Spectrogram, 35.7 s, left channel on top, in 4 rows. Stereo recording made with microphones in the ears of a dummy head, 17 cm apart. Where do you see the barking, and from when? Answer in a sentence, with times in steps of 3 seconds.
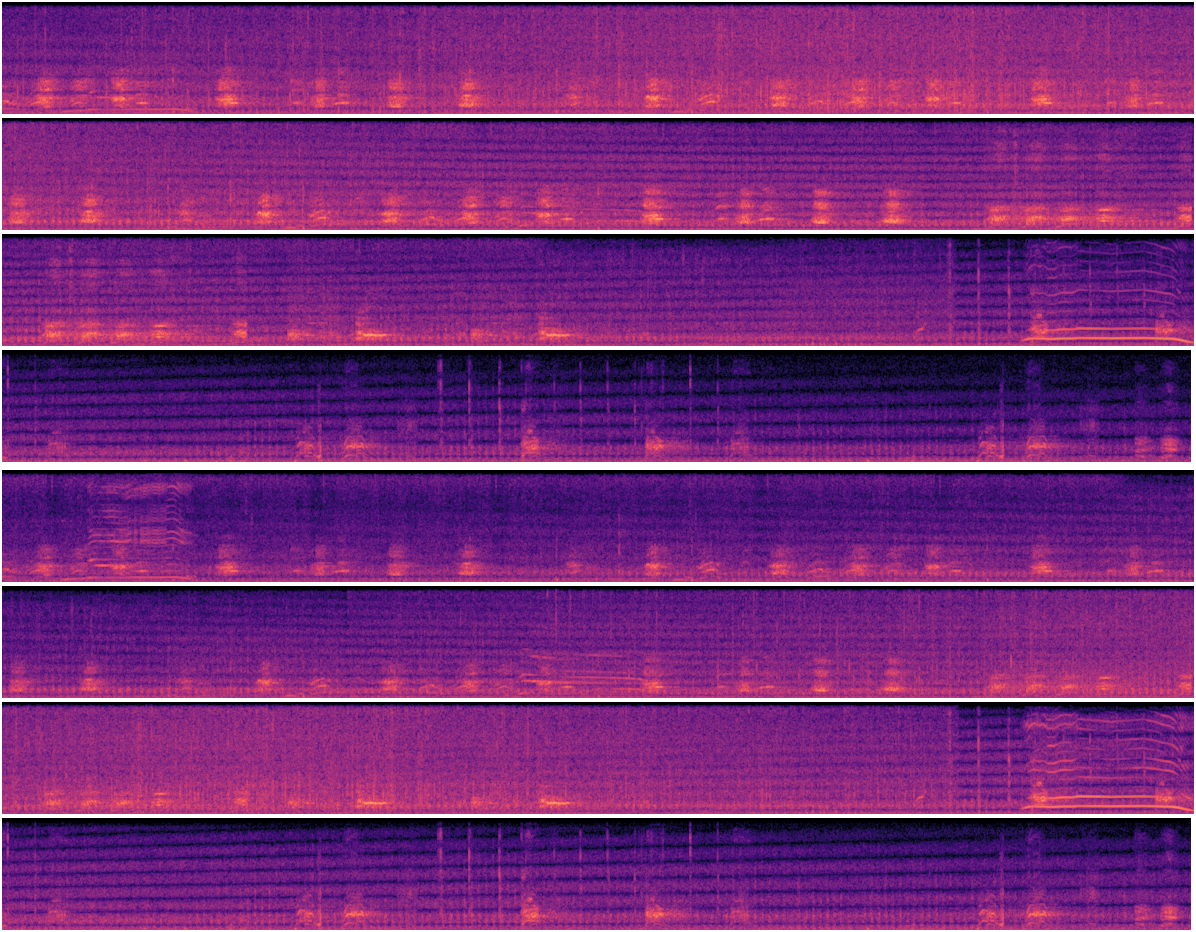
You can hear the barking on the left from 0 s, in the centre from 18 s and on the right from 24 s.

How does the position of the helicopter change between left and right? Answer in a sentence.
In this clip you hear the helicopter go from the left side to the right.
